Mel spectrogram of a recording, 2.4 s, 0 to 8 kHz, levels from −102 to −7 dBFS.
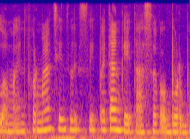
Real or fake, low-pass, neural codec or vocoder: real; 7.2 kHz; none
